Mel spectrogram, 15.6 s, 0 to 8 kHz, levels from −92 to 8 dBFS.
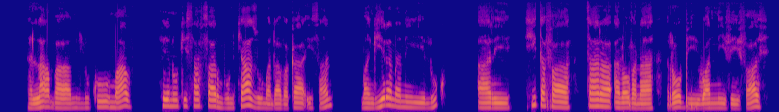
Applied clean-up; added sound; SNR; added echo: none; none; none; none.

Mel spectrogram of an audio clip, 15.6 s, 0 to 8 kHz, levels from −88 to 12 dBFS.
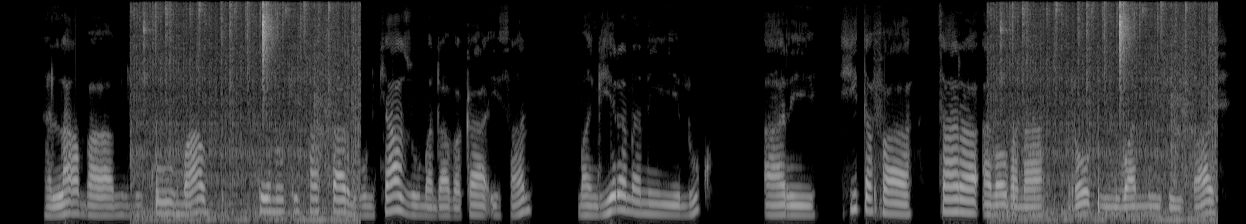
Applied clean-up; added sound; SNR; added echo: none; Bathtub (filling or washing); 0 dB; none.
